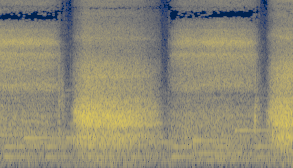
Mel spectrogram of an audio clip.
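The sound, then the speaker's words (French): Deep, slow breathing, heard alone: a few long, breathy, noisy breaths that swell and fade in a steady rhythm, some louder than others. “Ensuite, il faut respirer profondément.”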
